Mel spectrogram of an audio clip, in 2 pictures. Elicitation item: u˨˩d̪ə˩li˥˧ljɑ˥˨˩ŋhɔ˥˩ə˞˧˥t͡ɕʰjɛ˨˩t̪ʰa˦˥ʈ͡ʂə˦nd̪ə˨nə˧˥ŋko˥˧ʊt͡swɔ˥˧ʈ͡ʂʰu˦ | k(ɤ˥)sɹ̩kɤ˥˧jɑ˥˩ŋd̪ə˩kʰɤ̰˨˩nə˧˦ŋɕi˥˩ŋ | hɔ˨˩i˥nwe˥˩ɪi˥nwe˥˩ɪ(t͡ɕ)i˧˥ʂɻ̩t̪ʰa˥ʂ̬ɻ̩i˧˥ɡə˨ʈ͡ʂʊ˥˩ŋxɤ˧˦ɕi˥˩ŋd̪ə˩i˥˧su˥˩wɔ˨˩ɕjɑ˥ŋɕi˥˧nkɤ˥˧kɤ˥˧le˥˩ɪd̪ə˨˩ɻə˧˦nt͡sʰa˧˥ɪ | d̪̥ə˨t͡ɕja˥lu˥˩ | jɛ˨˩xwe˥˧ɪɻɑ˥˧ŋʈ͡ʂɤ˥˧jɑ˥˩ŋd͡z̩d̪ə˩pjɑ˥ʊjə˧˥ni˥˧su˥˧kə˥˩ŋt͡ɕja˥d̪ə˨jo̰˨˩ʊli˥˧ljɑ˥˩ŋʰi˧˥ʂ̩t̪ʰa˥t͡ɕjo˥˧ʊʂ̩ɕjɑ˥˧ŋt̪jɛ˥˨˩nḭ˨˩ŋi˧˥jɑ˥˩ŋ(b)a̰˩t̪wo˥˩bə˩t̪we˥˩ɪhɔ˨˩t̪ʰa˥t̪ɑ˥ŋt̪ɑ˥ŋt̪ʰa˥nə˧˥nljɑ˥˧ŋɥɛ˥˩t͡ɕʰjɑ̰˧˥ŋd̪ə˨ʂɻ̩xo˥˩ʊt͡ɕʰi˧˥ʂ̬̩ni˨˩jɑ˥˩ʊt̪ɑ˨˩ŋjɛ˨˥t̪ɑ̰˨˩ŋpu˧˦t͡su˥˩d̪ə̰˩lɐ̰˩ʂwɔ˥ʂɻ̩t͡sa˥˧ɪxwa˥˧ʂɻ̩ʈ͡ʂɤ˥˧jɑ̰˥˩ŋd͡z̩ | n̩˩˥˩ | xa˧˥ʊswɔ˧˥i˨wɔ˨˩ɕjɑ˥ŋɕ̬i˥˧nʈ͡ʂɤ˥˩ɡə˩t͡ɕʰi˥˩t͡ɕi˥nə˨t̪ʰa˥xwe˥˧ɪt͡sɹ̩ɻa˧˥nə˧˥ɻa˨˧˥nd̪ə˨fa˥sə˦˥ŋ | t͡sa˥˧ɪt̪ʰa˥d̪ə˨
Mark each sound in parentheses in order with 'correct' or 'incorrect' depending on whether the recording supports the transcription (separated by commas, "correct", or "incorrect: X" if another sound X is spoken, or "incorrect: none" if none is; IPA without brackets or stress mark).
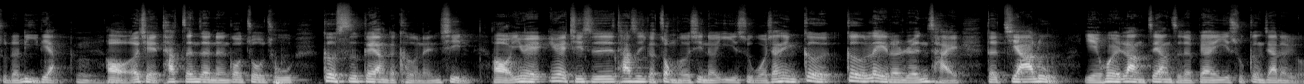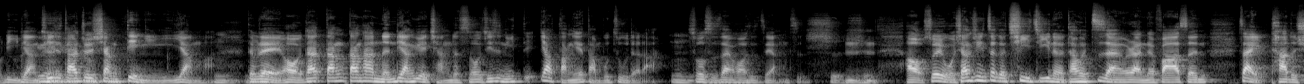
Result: incorrect: ɤ˥˧, incorrect: t͡ɕʰ, incorrect: m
